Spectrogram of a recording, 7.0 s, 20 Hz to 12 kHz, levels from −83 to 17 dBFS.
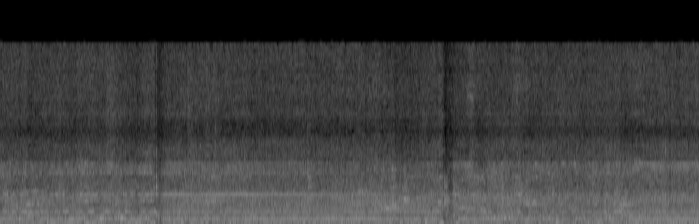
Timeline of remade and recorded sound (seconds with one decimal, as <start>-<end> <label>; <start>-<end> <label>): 0.0-1.6 remade; 1.6-4.2 recorded; 4.2-6.4 remade; 6.4-7.0 recorded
